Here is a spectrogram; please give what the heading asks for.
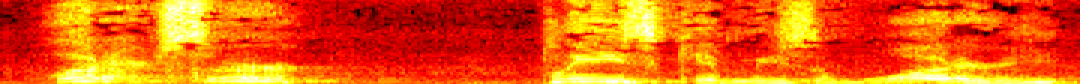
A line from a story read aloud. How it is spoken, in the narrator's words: pleaded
